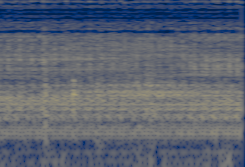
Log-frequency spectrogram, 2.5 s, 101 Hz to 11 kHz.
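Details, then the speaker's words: 2012 Honda Pilot at start-up idle: a quick, uneven slapping rattle as the loose timing belt flaps because of a defective timing belt tensioner; timing belt slap from the failed tensioner. "See how it's clapping? Clapping right there. So, it's clapping due to the loose uh due to the defective timing belt tensioner. So, that's why that timing belt is flapping causing that rattling noise."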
